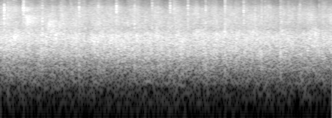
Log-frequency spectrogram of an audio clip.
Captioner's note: audience applauds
